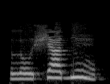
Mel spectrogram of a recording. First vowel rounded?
yes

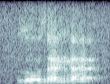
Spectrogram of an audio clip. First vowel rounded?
yes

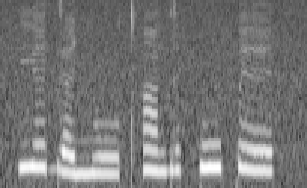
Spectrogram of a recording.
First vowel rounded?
no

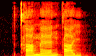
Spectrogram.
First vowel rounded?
no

